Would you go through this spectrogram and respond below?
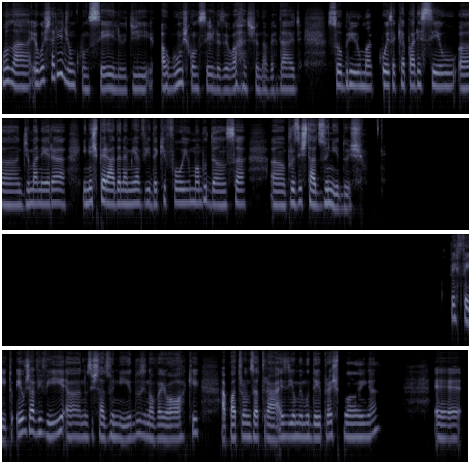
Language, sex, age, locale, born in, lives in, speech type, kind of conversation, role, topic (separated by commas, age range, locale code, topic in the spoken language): Portuguese, female, 30-34, pt-BR, Brazil, Spain, conversation, advice, user, Como posso encontrar propósito depois de uma mudança inesperada?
